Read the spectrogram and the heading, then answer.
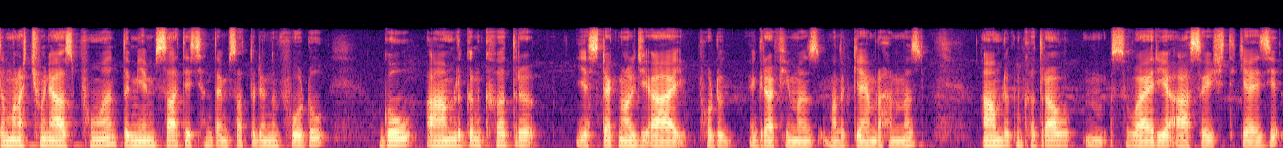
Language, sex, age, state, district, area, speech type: Kashmiri, male, 18-30, Jammu and Kashmir, Shopian, urban, spontaneous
